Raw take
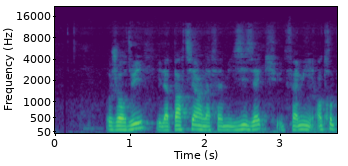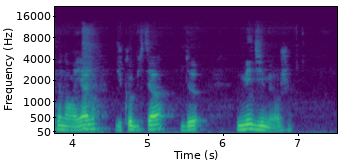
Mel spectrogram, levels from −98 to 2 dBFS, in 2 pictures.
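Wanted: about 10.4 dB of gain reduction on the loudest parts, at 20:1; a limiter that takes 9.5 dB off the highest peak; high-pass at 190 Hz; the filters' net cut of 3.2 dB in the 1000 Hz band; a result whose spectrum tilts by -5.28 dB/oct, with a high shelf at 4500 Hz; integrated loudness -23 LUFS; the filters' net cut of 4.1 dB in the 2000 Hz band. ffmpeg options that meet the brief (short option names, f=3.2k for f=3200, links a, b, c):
-af "highpass=190,equalizer=f=1k:t=o:g=-4,equalizer=f=2k:t=o:g=-3.5,highshelf=f=4.5k:g=-4,acompressor=threshold=-30dB:ratio=20,volume=18dB,alimiter=limit=-12dB:level=0:latency=1"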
